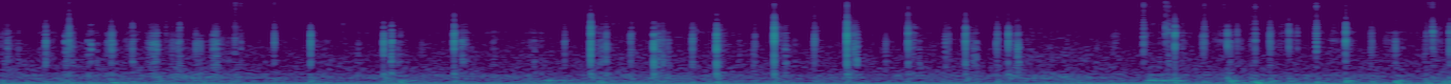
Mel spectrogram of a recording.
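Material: Soap.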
